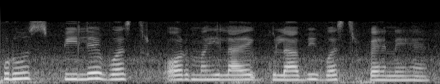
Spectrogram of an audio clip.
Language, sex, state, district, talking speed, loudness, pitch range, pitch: Hindi, female, Mizoram, Aizawl, 120 wpm, -15 LUFS, 210-240 Hz, 220 Hz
